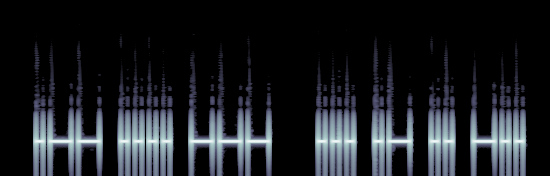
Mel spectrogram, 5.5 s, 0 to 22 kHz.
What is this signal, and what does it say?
Morse code, heard as a keyed tone, about 17 wpm, 700 Hz. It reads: WHO SAID
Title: Sentences from Top 700 Words 17wpm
